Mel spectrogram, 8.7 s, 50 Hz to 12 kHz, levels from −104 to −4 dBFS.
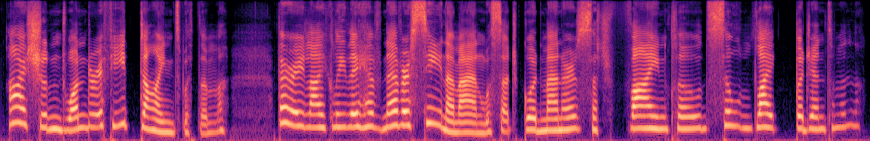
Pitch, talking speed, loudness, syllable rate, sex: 275 Hz, 185 wpm, -19 LUFS, 5.0 syllables/s, female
